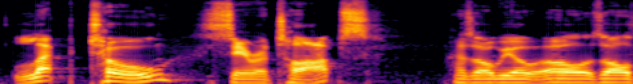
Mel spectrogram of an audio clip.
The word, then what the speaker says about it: Leptoceratops: going to pick on it too much it's pronounced lepto serat Toops as all we as all things serat Toops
